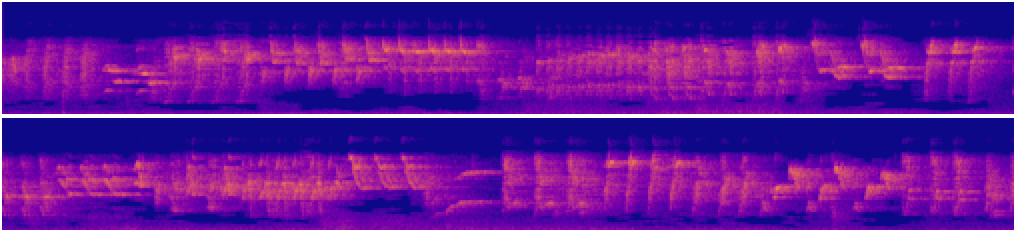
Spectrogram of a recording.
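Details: Unbroken, energetic hooded siskin song: dense twittering, scratchy trills and high whistled notes delivered rapidly for ten seconds, with a faint steady hum underneath.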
